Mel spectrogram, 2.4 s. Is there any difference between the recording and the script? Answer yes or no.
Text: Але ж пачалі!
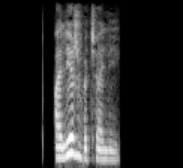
no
